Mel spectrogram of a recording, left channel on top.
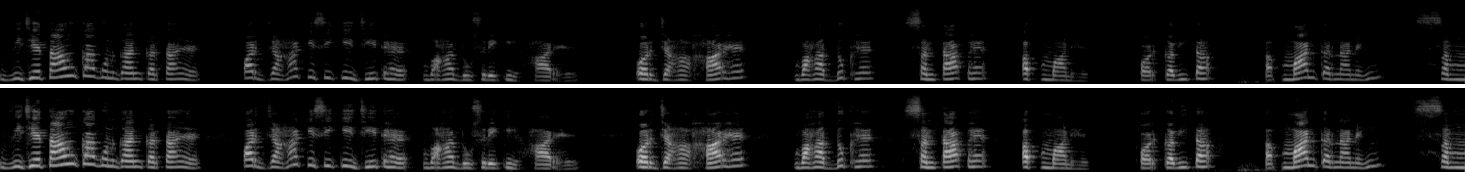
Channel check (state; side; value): quieter; left; 8.2 dB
